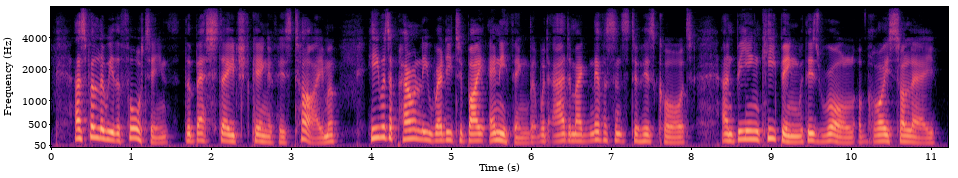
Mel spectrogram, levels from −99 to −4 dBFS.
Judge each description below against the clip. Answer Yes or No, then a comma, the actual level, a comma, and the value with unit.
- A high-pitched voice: No, medium, 140 Hz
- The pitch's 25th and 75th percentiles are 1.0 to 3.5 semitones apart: No, average, 4.2 semitones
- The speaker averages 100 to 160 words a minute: No, average, 185 wpm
